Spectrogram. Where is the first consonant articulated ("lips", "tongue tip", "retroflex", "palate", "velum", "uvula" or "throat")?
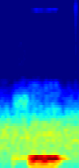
velum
